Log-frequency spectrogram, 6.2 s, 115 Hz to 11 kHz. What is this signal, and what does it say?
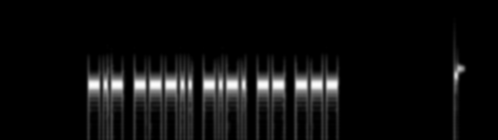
Morse code, heard as a keyed tone, about 25 wpm, 700 Hz. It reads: K8CMO
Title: Call Signs - 25wpm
